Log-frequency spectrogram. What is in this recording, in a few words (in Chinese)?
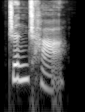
"侦察", Chinese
